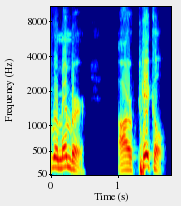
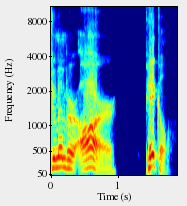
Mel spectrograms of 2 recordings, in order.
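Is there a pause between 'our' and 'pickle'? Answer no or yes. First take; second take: no; yes. First: It runs on without a pause before pickle. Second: There is a pause between our and pickle.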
